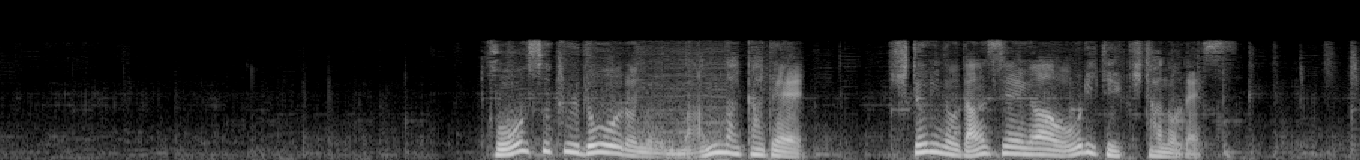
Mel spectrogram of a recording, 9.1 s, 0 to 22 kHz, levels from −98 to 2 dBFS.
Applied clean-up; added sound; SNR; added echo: neural separator model SepFormer DNS4.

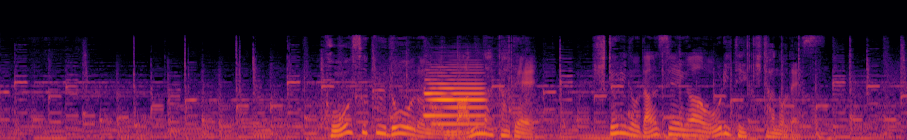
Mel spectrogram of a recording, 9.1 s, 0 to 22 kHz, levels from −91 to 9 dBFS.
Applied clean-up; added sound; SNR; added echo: none; Wind instrument, woodwind instrument; -5 dB; none.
